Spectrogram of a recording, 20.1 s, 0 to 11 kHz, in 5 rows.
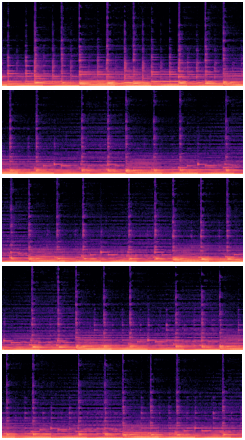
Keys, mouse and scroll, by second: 2.3 e, 8.3 Tab, 13.6 shift+a, 17.5 click, 19.4 s.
